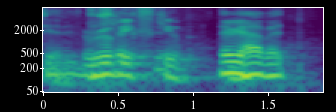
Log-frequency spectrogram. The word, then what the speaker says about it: Rubik's: which could manipulate the cubic the cubics cube rubrics rubik's i can never pronounce it rubik's cube there you have it and uh and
